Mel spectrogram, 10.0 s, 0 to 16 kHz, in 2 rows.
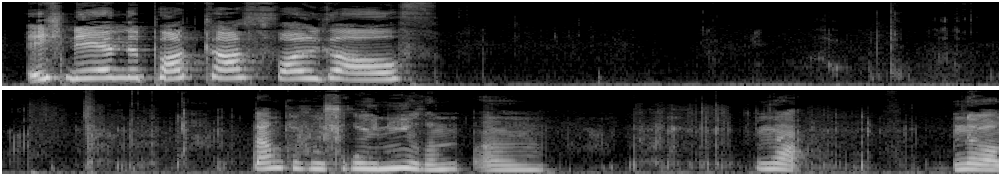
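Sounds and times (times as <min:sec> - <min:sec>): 
low steady hum: 0:00.0 - 0:09.9
speech: 0:00.6 - 0:02.1, 0:06.3 - 0:09.1, 0:09.7 - 0:09.9
chocolate cookies crunching when bitten: 0:02.4 - 0:09.9.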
